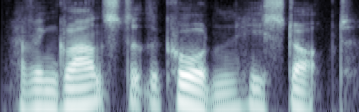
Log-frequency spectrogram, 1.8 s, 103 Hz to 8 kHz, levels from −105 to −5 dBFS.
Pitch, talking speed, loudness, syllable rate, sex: 125 Hz, 235 wpm, -17 LUFS, 6.9 syllables/s, male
